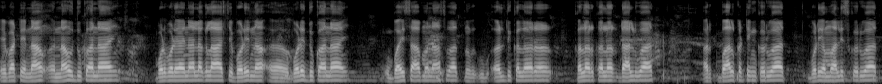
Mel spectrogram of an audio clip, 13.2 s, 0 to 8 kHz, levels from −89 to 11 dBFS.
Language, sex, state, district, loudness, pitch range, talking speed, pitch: Halbi, male, Chhattisgarh, Bastar, -22 LUFS, 140-155 Hz, 150 wpm, 150 Hz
